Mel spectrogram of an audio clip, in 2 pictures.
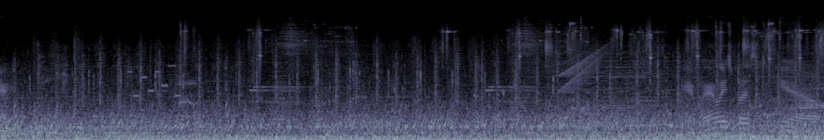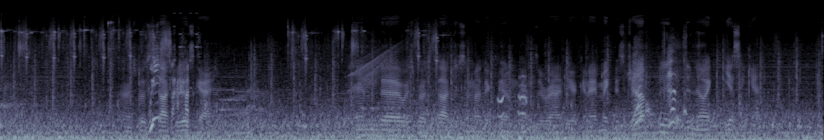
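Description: Quick light footsteps patter on a hard floor.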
